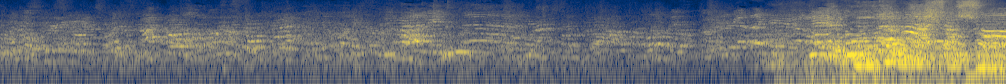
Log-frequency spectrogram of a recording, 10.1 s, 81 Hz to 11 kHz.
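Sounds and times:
children talking and calling out: 0:00.0 - 0:10.0.

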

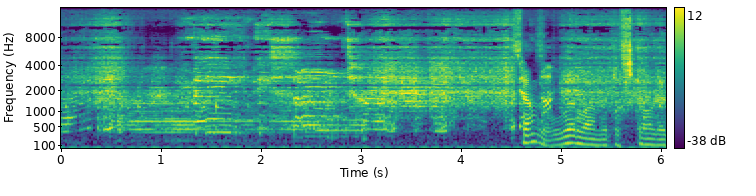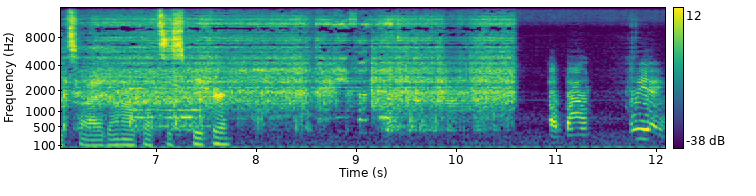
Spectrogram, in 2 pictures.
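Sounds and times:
radio voice through small speaker: 0:00.0 - 0:10.4, 0:11.0 - 0:12.0
radio static hiss: 0:00.0 - 0:12.0.

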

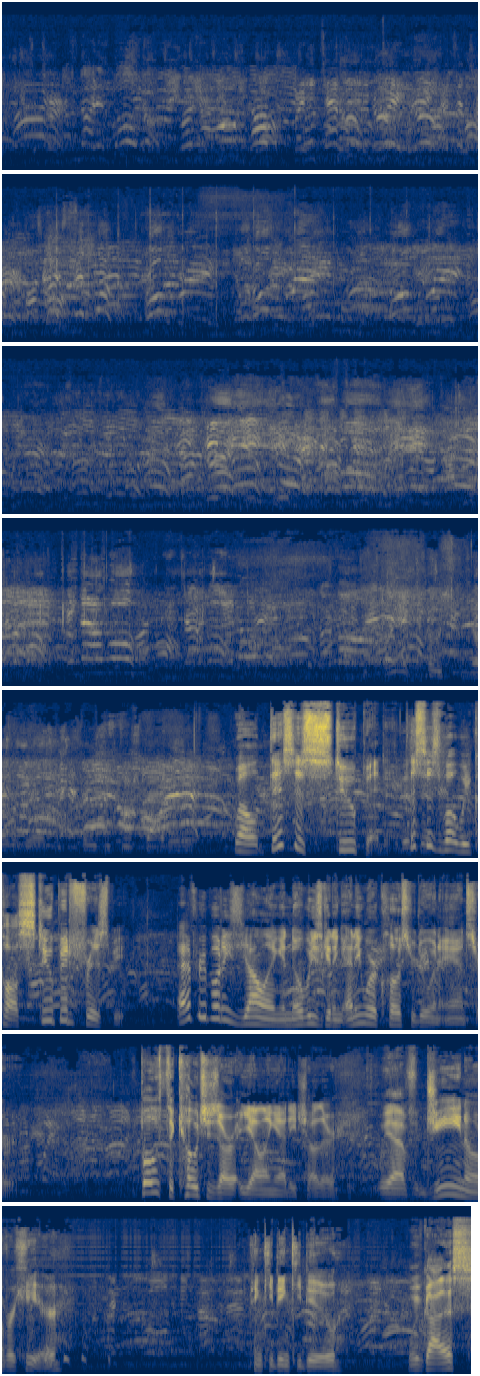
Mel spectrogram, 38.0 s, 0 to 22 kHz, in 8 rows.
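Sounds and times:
people shouting and arguing: 0:00.0 - 0:38.0.

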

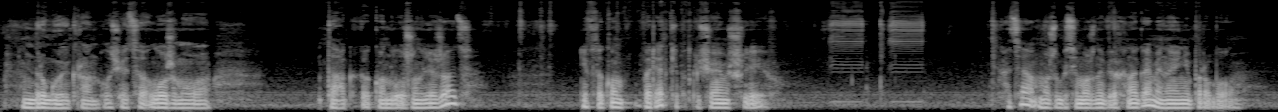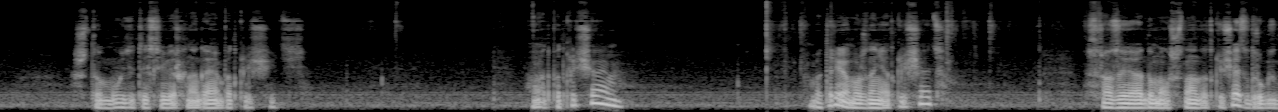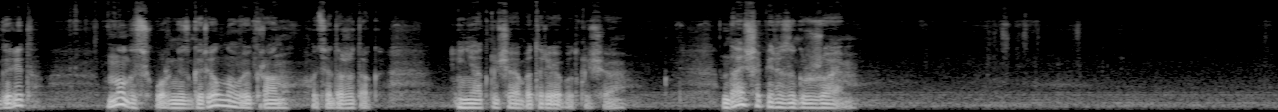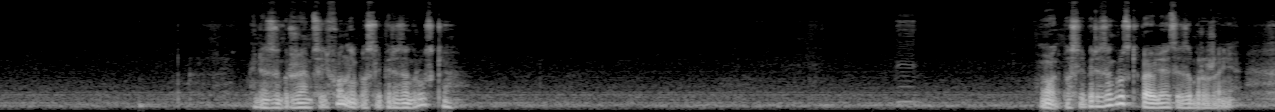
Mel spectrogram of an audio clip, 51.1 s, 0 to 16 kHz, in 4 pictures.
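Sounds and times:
short electronic beeps: 0:08.3 - 0:09.3.

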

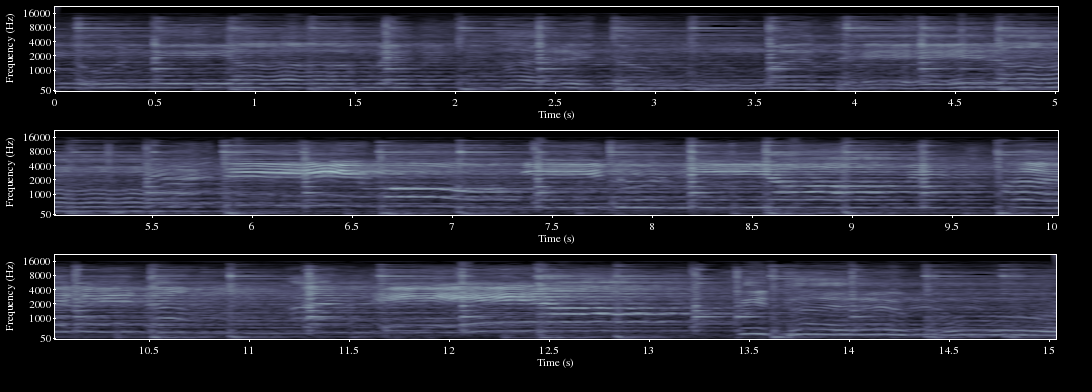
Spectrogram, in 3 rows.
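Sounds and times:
women singing together: 0:05.6 - 0:13.4.

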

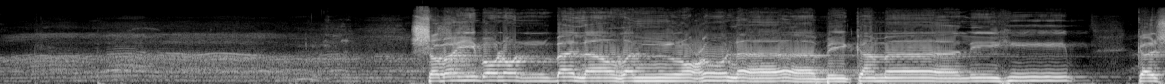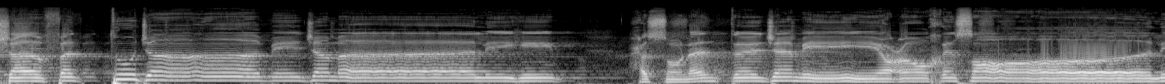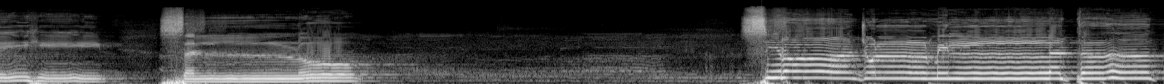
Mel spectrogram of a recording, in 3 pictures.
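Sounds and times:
man chanting unaccompanied: 0:00.0 - 0:34.9.

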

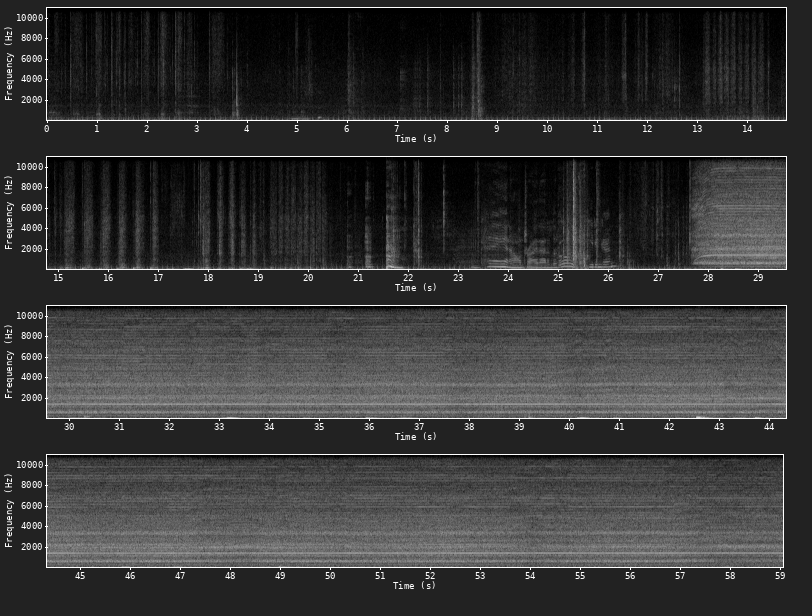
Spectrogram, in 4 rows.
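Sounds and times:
heat gun blowing with a whine: 0:27.0 - 0:59.0.

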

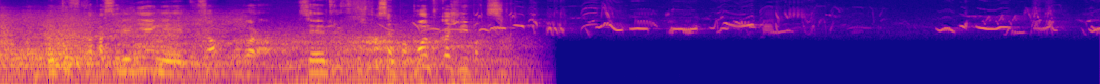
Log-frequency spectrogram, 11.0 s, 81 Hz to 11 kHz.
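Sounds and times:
small birds chirping: 0:03.6 - 0:11.0.

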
